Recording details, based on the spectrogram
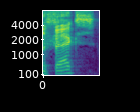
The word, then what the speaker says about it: Nofex: It's just yeah, it's like all we ever say, like when we first came up with it, is we were thinking of like the term like effects, like special effects, and it was like threw an N on it, like Nofex.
